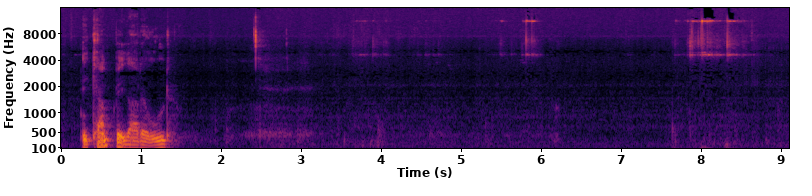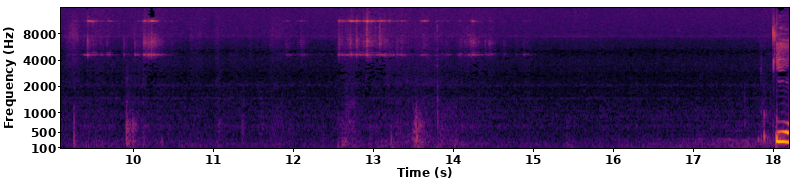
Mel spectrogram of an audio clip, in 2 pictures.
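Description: A kitten scuffles with a soft toy on a carpet.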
